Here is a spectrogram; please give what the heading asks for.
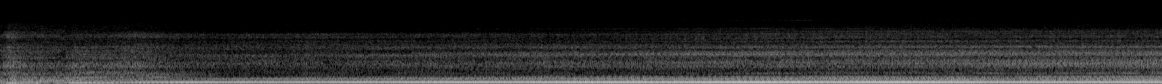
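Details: Mack Superliner diesel, back together after engine repair: deep, steady drone with an even beat of about 3.5 per second, no knocks or misses. Running healthy. It formerly blew white smoke (fuel pump suspected), now black smoke.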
